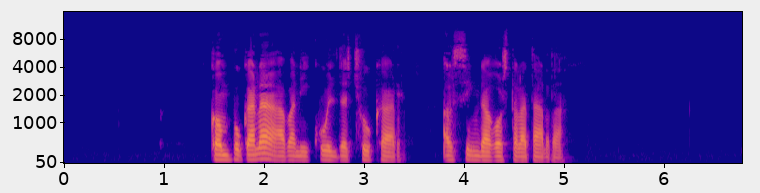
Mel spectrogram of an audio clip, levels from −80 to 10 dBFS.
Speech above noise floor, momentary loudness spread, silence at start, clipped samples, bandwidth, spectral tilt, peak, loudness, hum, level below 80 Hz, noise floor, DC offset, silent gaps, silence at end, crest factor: 56 dB; 14 LU; 1.45 s; under 0.1%; 10 kHz; -6 dB/octave; 0 dBFS; -22 LUFS; none; -58 dBFS; -78 dBFS; under 0.1%; none; 1.8 s; 24 dB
